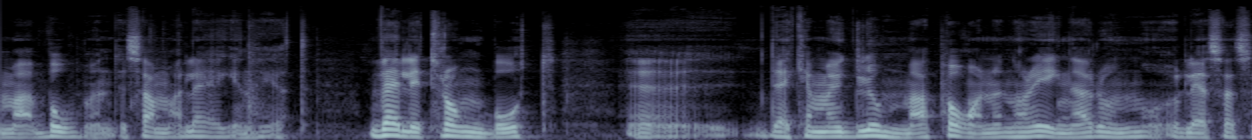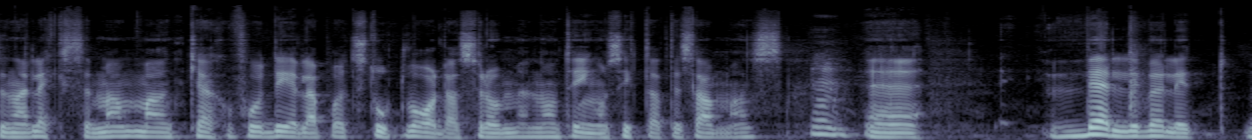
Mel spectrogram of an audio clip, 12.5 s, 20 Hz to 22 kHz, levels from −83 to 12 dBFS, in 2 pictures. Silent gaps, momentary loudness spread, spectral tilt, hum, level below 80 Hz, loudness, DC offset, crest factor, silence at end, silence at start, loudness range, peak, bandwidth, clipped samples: none; 11 LU; -5.5 dB/octave; none; -60 dBFS; -21 LUFS; under 0.1%; 20 dB; 0 s; 0 s; 2 LU; 0 dBFS; 17 kHz; under 0.1%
